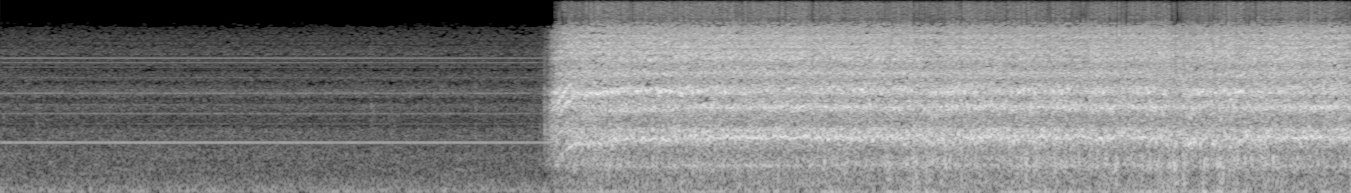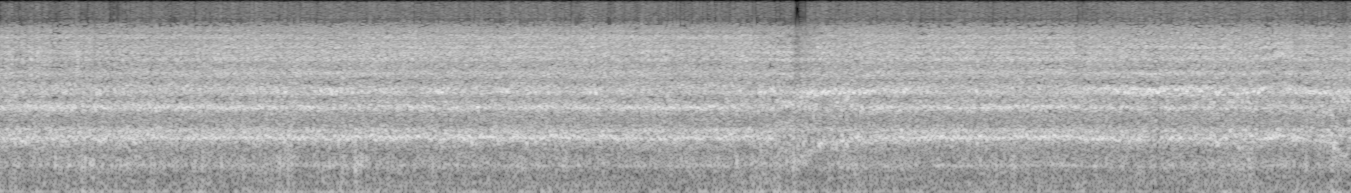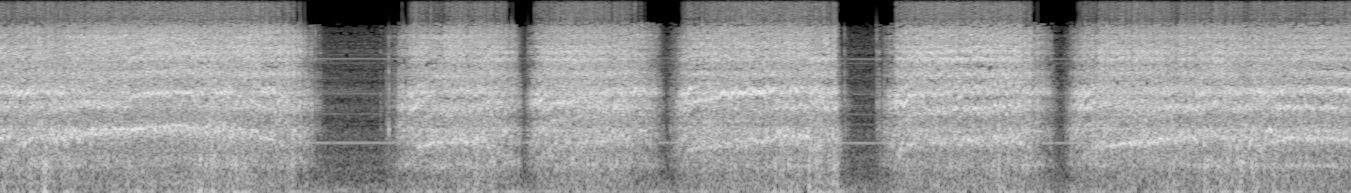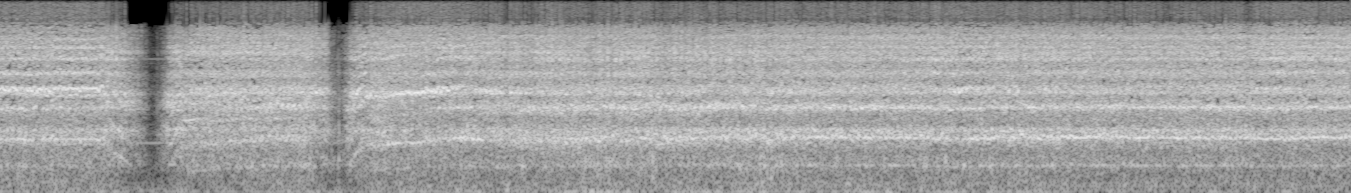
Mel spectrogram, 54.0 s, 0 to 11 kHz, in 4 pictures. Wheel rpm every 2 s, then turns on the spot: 0, 0, 20, 210, 230, 230, 230, 230, 230, 230, 200, 220, 220, 220, 270, 80, 130, 150, 140, 180, 190, 140, 180, 220, 240, 230, 230.
30-32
